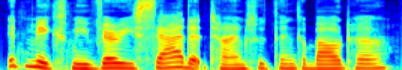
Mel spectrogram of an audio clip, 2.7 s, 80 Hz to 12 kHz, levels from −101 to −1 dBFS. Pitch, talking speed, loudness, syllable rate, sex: 205 Hz, 245 wpm, -16 LUFS, 6.0 syllables/s, female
